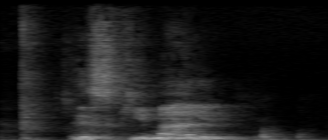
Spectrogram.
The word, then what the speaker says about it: esquimal: Esquimal. Fuerza de voz en la sílaba mal, que es la última.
